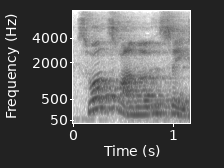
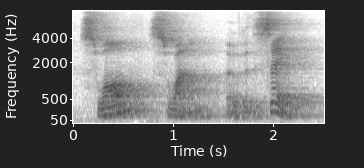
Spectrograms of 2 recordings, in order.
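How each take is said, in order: First: It is said quickly and hurriedly. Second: It is said slowly and carefully. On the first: The speaker calls it wrong. "Let's try a bit, bit quicker" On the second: The speaker calls it right. "I'll say it slowly for you again"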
